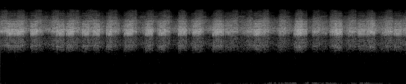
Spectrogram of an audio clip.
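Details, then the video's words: Several cicadas in a Greek pine forest in midsummer produce a high, hissing, rasping drone that swells and fades in rapid rhythmic beats, close to three per second. "Cicadas singing in midsummer - Nature sounds from the Greek fauna - Sounds of cicadas"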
